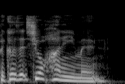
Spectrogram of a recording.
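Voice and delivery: plain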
